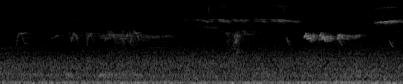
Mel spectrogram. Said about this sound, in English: Definitely feels more, although it's cold this morning, definitely feels more and more like spring. Well, very, very early spring, but it does have that air with the bright skies and the calm air and the bird song.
